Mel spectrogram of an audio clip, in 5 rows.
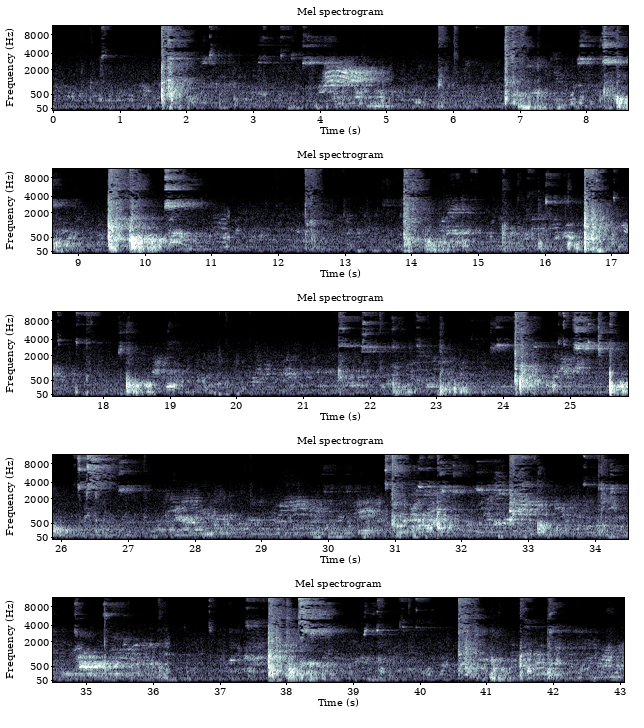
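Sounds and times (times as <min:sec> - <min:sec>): rackets hitting shuttlecock: 0:01.5 - 0:02.5, 0:05.8 - 0:10.8, 0:13.8 - 0:14.5, 0:15.4 - 0:17.1, 0:21.5 - 0:26.8, 0:37.7 - 0:38.8, 0:40.6 - 0:42.2.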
